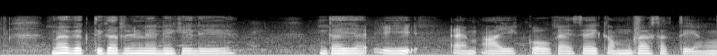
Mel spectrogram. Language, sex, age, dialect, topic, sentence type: Hindi, male, 18-24, Hindustani Malvi Khadi Boli, banking, question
